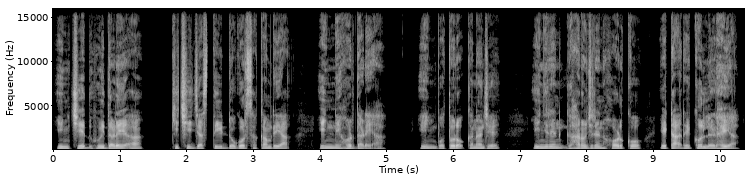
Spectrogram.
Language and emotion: Santali, fearful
